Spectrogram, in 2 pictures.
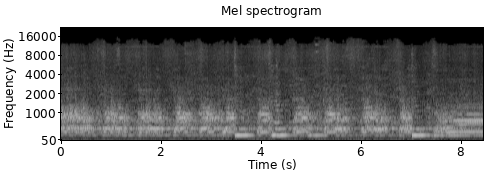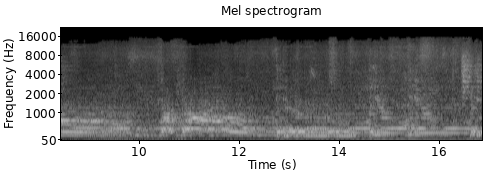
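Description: Wooden didgeridoo played solo: a continuous low drone pulsing about twice a second in the first half, with its overtones sweeping up and down in the middle as the player shapes the tone with mouth and voice.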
